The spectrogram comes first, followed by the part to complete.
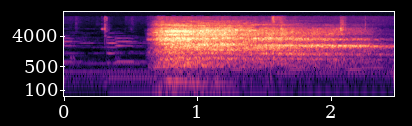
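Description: A long, loud sigh that starts a little over half a second in, over steady background music.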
